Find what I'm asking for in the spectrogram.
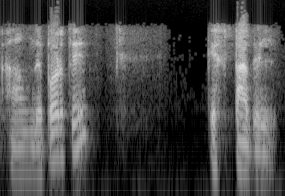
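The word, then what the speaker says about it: pádel: Nosotros podemos coger esa palabra que es P-A-D-D-L-E y decir, ¿cómo pronuncio yo eso? Paddle. Pues lo escribo paddle, con la tilde en la A incluida, porque es una palabra grave terminada en L.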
